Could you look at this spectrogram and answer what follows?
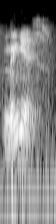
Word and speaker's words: Menzies: A small one, please, Menzies. What's the matter? If all these Atlantic packs are to go through, you Yanks will have to learn to speak the King's English. And Menzies is pronounced Mingus.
